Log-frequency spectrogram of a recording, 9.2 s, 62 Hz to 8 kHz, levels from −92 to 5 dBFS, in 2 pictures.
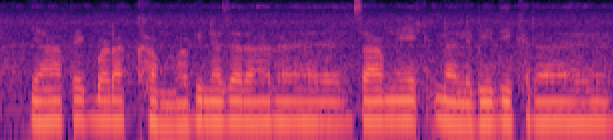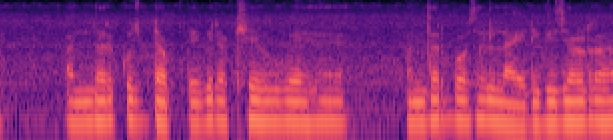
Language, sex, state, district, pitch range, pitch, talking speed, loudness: Hindi, male, Uttar Pradesh, Budaun, 115-125 Hz, 120 Hz, 210 wpm, -28 LUFS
